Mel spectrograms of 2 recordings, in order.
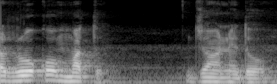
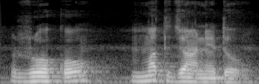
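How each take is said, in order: First: रोको मत said as one unit, then a break before जाने दो; pause after मत. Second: रोको said firmly on its own, then मत जाने दो together; group मत with जाने दो after a pause. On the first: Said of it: "इसका अर्थ है कि रोको मत, उसे जाने दो". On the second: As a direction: break right after रोको, slowly. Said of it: "इसका भाव है कि किसी व्यक्ति को आप रोकिए". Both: Shown as a demonstration.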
